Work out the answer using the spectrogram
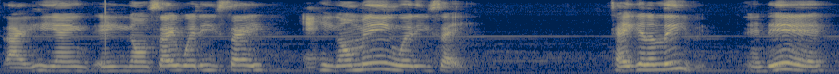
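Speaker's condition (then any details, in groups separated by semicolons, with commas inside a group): Cerebral palsy; not paralyzed, can stand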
